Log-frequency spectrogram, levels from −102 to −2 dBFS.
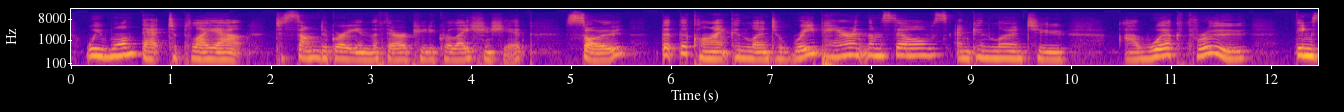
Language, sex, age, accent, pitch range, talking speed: English, female, 30-49, Australian, 160-195 Hz, 145 wpm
